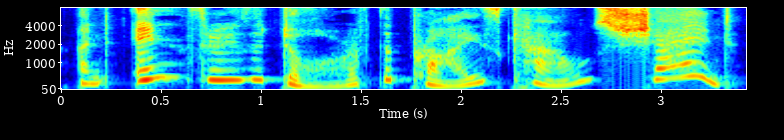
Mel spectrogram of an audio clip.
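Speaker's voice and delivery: high-pitched little ladybird voice; small creature telling the plan, high. A narrator's reading. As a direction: pipe up high to warn the others. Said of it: "the little spotty ladybird".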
